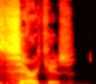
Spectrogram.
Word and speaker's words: Syracuse: It's between Sarah or Syra. Syracuse or Syracuse? – It's Syracuse.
